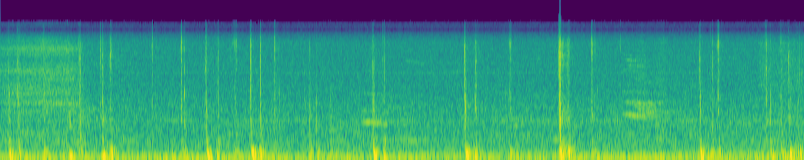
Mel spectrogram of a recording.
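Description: Computer keyboard keys tapped slowly and irregularly while a command is typed, a few dull keystrokes a second, one sharper stroke about four seconds in.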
